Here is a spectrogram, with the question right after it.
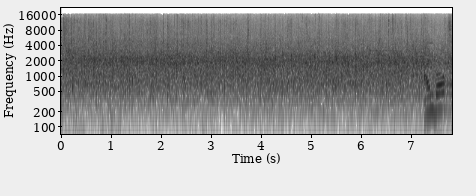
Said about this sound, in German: Gebt ihm einen herzlichen Applaus.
